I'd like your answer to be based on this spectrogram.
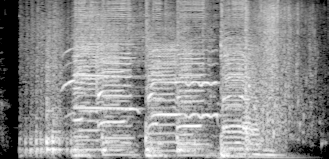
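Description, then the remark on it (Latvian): A loud wrong-answer quiz signal plays on its own: a brassy, harmonic jingle in three sustained sections, each holding stacked tones for about a second before the next begins. “Jūs tagad dzirdēsiet, kā skan uh, signāls, kad ir atbilde nepareizi.”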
